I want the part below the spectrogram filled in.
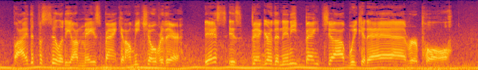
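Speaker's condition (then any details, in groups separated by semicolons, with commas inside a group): No condition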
